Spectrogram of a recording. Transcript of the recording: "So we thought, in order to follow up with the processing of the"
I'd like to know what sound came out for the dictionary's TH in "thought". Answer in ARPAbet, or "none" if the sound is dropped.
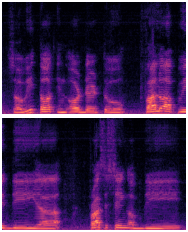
T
